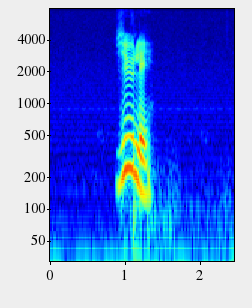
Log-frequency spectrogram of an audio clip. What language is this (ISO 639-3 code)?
swe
